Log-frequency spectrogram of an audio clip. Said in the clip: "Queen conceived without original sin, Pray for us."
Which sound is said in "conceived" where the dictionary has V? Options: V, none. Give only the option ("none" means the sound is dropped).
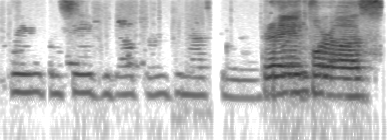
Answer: none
